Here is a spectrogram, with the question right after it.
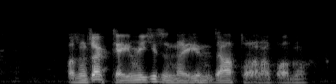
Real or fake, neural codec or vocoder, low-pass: fake; codec, 44.1 kHz, 2.6 kbps, SNAC; 5.4 kHz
